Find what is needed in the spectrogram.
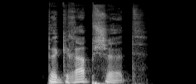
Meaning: second-person plural subjunctive I of begrabschen
- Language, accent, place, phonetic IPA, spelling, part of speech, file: German, Germany, Berlin, [bəˈɡʁapʃət], begrabschet, verb, De-begrabschet.ogg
